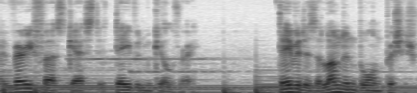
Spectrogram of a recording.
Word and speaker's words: McGillivray: I always say David McGillivray. That's how we pronounce it south of the border. Okay. North of the border, it's McGillivray. But when I pronounce it like that, then people leave out an I when they spell my name. So I say McGillivray. Okay. So they have a better chance of spelling it.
